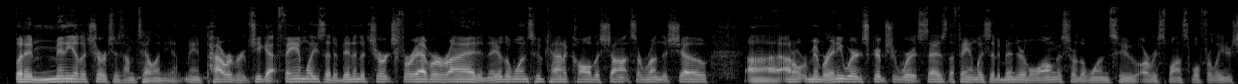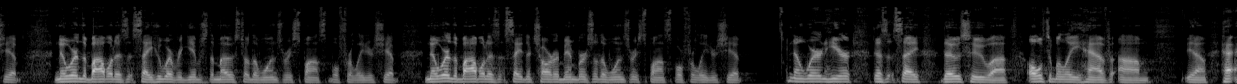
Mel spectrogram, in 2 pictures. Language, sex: English, male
